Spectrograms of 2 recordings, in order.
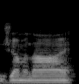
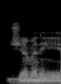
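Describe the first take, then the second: First: The word has its common everyday English pronunciation. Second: The word is pronounced closer to the Greek form. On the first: This is how most people say it. "most people say Gemini" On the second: This is how insiders say it. "how you typically hear the, the uh, NASA folks say it"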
